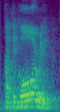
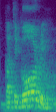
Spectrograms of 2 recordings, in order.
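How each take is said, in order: First: The stress is on the third syllable. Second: The same.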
